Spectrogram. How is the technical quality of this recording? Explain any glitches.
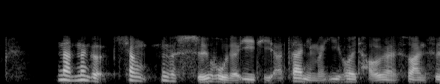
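Technical quality is limited by iLBC codec damage, plainly audible across the whole speech clip. Each frame's excitation is coded independently, which fits 30 ms frames near 13 kbps, so the speech sounds rough and synthetic. A spectrogram shows content confined to roughly 300 Hz to 3.6 kHz, with nothing above 3.8 kHz.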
